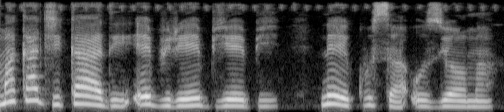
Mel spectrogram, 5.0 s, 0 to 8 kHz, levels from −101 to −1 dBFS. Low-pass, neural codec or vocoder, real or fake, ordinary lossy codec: 7.2 kHz; none; real; none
